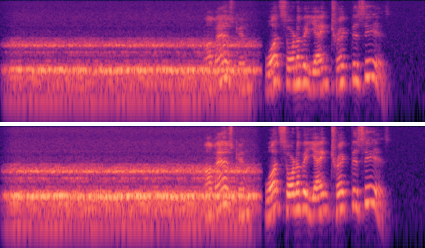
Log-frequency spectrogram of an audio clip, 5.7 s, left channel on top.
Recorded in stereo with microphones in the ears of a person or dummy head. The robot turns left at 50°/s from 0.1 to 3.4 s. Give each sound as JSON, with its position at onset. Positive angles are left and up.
{"t": 2.7, "sound": "a man speaking", "azimuth_deg": -90, "distance_m": 0.7}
